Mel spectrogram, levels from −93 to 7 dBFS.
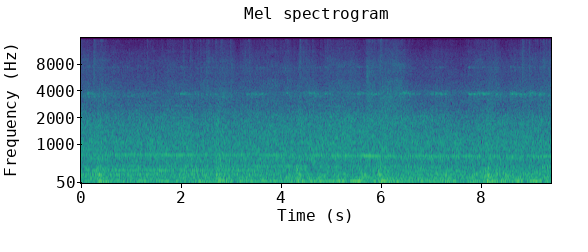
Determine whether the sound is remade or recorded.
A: remade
